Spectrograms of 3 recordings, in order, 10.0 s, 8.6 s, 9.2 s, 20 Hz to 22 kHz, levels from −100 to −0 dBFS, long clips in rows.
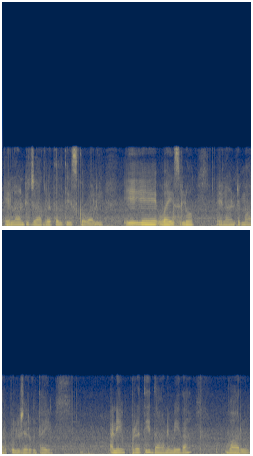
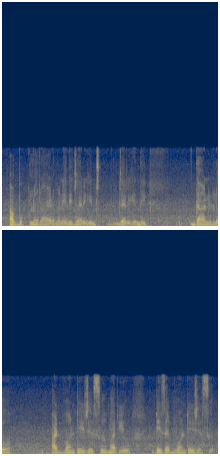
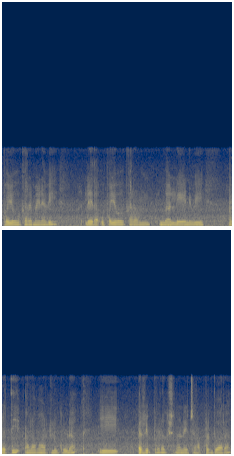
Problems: constant background noise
